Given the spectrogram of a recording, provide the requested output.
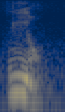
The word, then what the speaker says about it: Neo: Sí, se escribe Neo, pero se pronuncia con la I, como en inglés. Neo.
